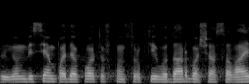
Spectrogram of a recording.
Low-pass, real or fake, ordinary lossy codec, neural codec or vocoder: 7.2 kHz; fake; AAC, 64 kbps; codec, 16 kHz, 6 kbps, DAC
